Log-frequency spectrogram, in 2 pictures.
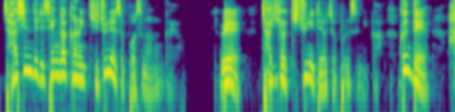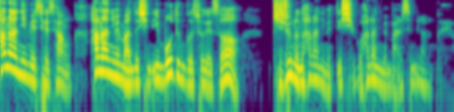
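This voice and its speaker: A man's voice: fairly high pitch, dark tone, slightly rough. A man, a pastor, teaching a Bible lesson, repeating points and asking questions that he answers himself. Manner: repetitive, asks questions and answers them himself.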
